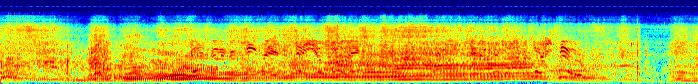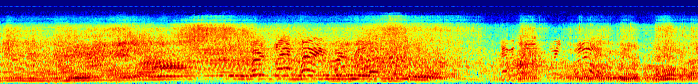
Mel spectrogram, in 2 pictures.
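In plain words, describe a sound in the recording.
A race car engine roars loudly, rising and falling as it revs.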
